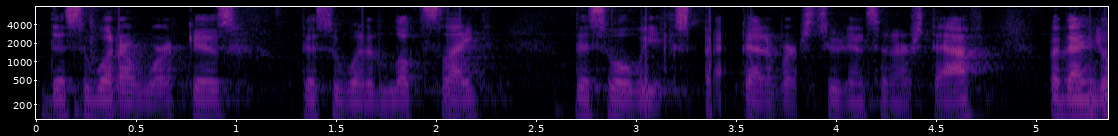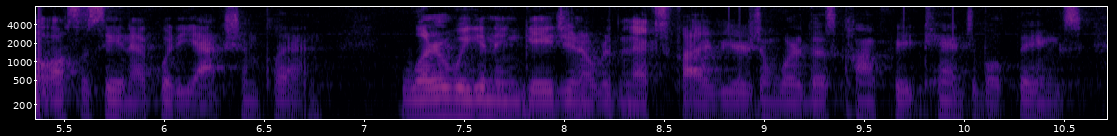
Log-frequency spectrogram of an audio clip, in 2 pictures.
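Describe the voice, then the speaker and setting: A man speaking to a school board at a quick clip, his fairly low voice holding a narrow, even line. He talks earnestly and steadily, with frequent "uh" fillers, like an administrator giving a formal report in a meeting room. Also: slight background noise.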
